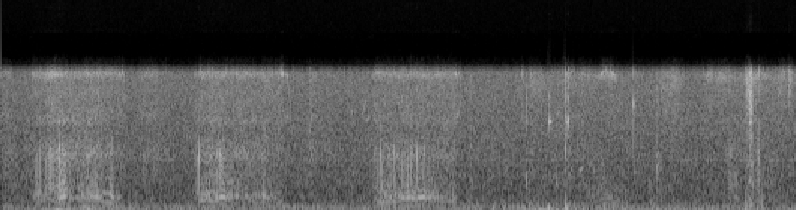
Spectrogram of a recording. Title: Snoring LIke A Wookie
